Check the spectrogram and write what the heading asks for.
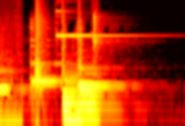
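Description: A short laugh, then a bright chime-like ding from an animated outro sound effect, struck about half a second in and ringing out as it fades over the next second and a half.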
